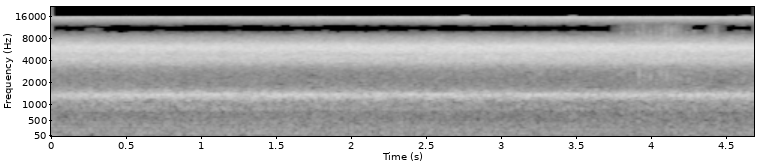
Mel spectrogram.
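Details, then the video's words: Periodical cicadas (Magicicada) in a mass emergence, eastern North America, May 19, 2011: a dense, unbroken droning chorus, a steady high hiss over a constant lower whine, with no pauses or pulses throughout. "Cicada hatch"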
